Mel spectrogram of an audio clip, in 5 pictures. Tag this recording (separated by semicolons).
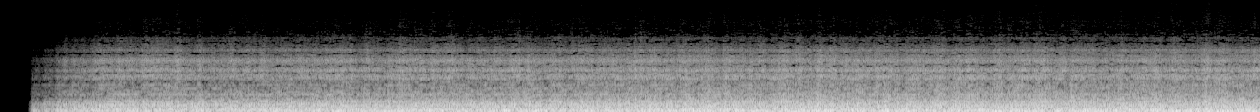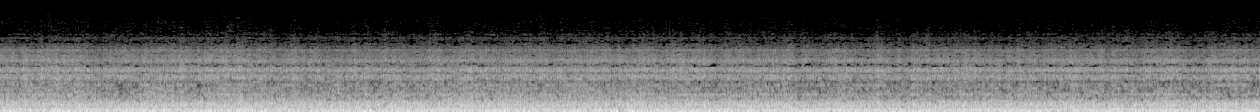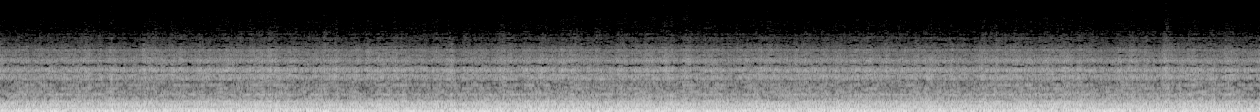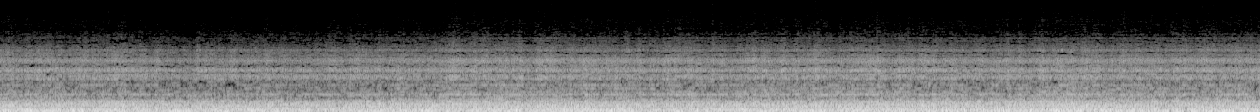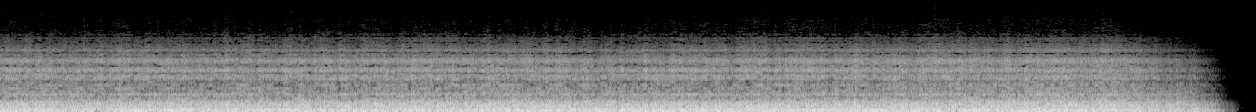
door; lamp; noise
